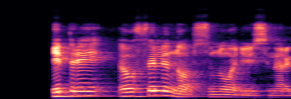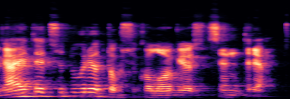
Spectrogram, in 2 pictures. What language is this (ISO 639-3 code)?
lit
